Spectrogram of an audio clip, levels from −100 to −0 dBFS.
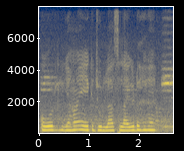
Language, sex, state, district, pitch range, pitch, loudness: Hindi, female, Punjab, Fazilka, 225-240 Hz, 235 Hz, -14 LUFS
